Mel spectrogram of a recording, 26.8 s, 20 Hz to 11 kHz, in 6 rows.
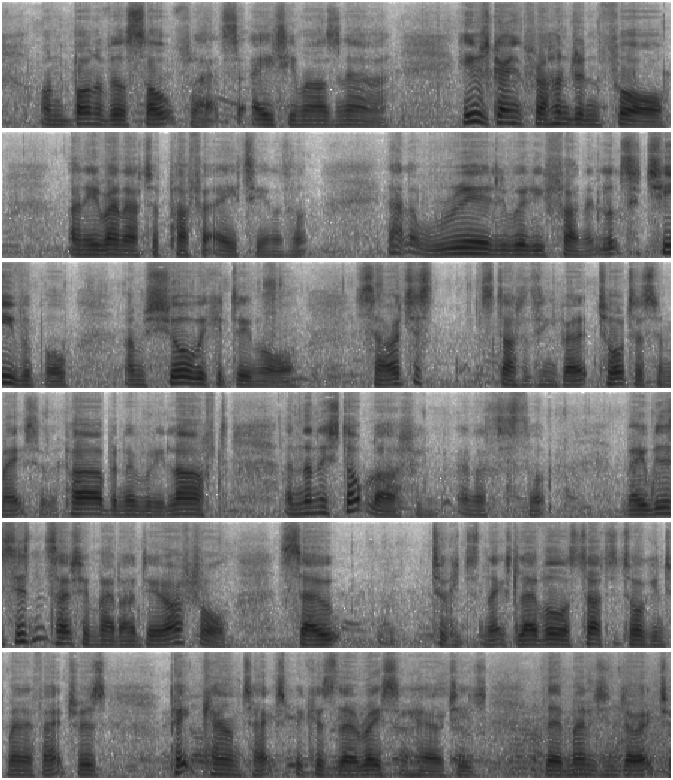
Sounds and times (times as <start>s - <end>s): Speech: 0.0s - 26.7s.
